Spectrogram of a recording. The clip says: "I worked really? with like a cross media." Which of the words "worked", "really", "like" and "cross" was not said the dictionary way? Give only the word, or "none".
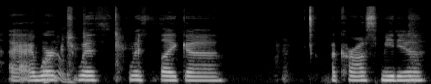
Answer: really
